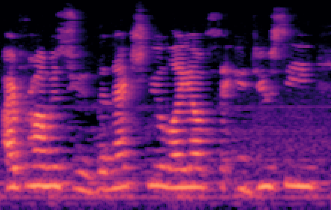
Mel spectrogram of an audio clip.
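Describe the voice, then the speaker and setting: A woman narrates her craft video in a relaxed, rambling way, with fillers and quick restarts. Her voice sounds a little nasal from allergies. The home recording is somewhat dull and muffled. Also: a little high, a little hiss or hum. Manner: chatty, rambling, with fillers and self-corrections. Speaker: craft channel host. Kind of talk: casual voice-over narrating a crafting process video.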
